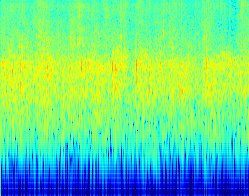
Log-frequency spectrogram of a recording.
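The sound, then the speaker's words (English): Sustained applause from an audience, a dense, steady wash of many hands clapping at once, fairly loud and even throughout with no voices on top. “The fact that you are not clapping about reaching the lost makes me feel like I'm by myself doing this.”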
